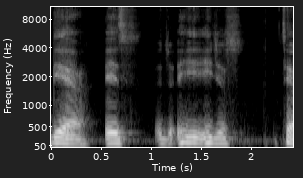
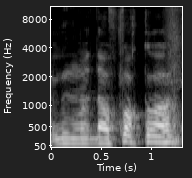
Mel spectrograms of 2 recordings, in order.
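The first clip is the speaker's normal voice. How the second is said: thick, exaggerated put-on New York Italian accent; 2 semitones higher than usual. Recalling how a funny guy would joke, imitating Tommy's New York accent. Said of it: "overly New York, like Italian sounding".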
